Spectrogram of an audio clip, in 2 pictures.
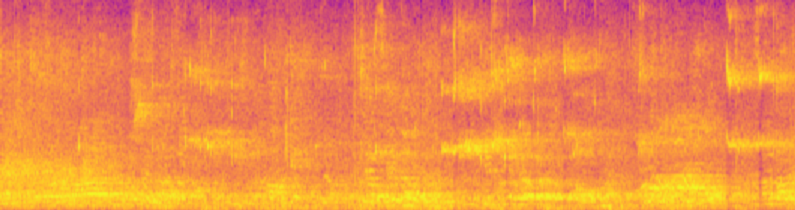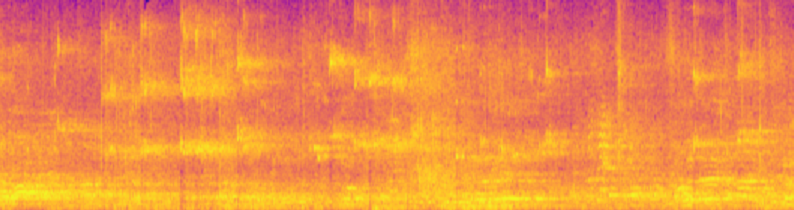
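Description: Basketball game sounds in a large gym: a ball being dribbled under overlapping shouts and calls from players and onlookers, with short high squeaks of sneakers on the court.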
